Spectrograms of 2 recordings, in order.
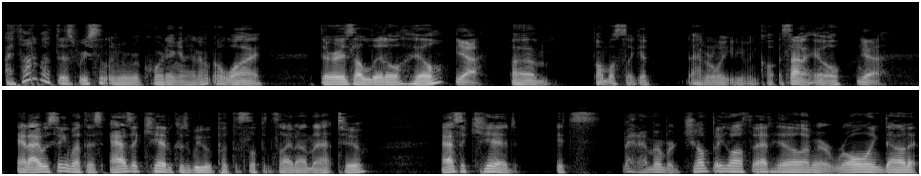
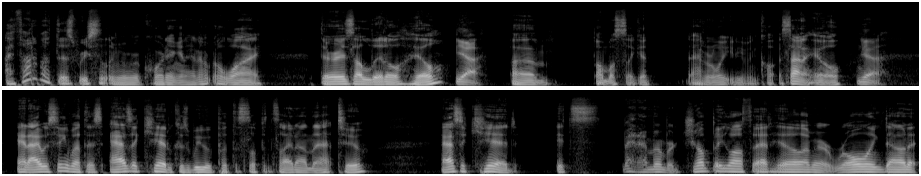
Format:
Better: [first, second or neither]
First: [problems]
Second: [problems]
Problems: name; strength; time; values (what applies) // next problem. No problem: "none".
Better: second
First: garbled, watery; slightly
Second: none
